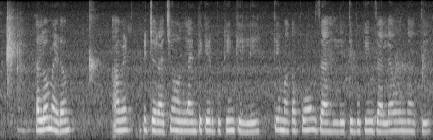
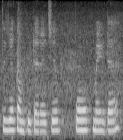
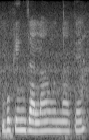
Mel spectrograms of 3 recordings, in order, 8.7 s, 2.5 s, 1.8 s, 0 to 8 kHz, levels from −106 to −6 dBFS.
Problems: none marked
